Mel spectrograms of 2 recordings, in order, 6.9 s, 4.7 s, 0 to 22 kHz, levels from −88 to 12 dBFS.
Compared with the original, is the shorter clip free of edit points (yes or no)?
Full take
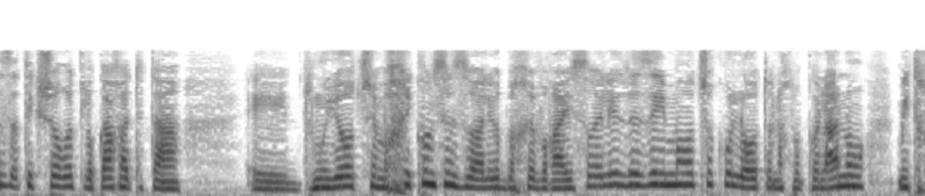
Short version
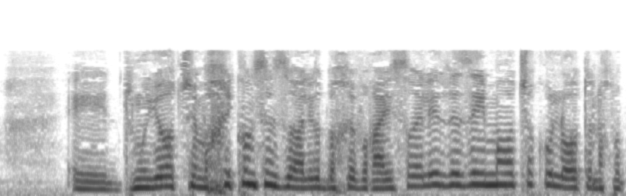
yes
